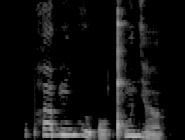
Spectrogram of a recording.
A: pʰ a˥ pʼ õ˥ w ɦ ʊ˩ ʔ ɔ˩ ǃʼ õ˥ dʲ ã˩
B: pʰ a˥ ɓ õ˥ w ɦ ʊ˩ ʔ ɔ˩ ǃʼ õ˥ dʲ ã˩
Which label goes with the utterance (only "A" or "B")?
B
